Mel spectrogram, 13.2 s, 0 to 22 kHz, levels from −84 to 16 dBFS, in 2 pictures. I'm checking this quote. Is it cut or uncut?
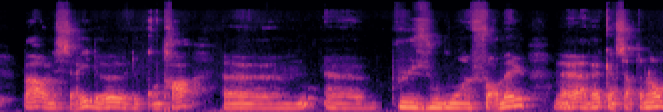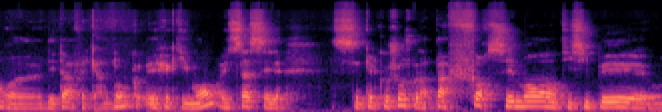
cut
